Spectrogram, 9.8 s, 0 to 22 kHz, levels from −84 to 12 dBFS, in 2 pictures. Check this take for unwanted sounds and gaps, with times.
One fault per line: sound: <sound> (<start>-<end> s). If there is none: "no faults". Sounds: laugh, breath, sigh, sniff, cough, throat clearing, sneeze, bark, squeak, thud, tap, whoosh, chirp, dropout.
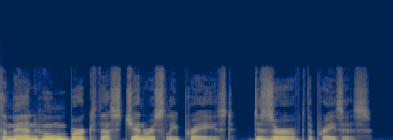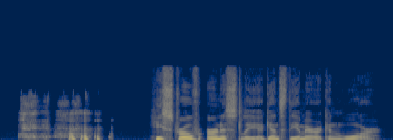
sound: laugh (5.1-6.3 s)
